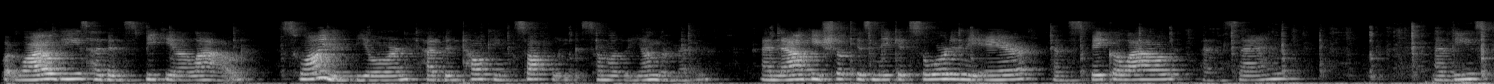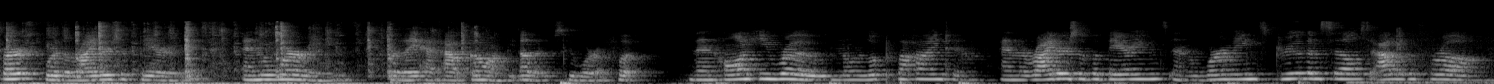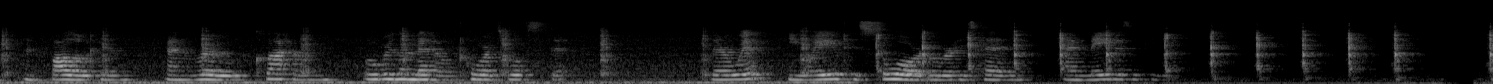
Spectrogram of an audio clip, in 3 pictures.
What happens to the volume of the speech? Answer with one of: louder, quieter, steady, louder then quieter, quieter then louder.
quieter.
